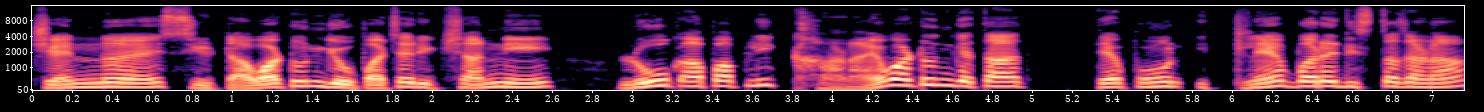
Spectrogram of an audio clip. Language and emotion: Goan Konkani, happy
